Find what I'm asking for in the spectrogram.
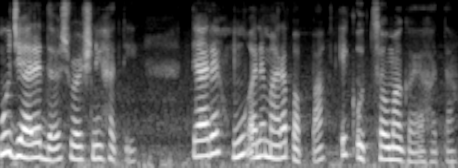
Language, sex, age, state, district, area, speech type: Gujarati, female, 18-30, Gujarat, Anand, urban, spontaneous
